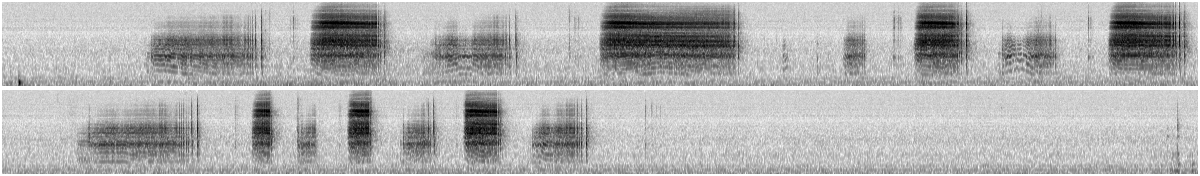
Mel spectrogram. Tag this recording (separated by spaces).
door sequence squeaky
